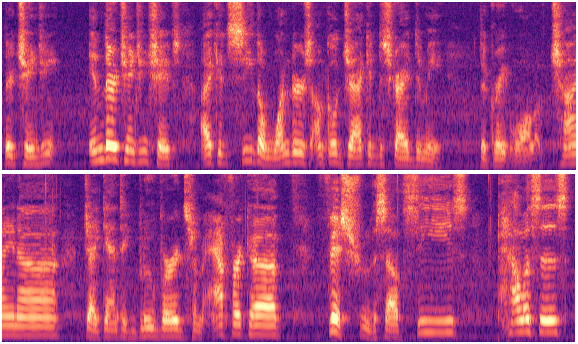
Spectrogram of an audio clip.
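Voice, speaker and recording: A middle-aged man reading a children's picture book aloud in a small room, slow and expressive. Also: fairly high pitch. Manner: reads slowly and expressively, voices the characters' calls. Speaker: storybook reader. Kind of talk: read-aloud storytelling for children.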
